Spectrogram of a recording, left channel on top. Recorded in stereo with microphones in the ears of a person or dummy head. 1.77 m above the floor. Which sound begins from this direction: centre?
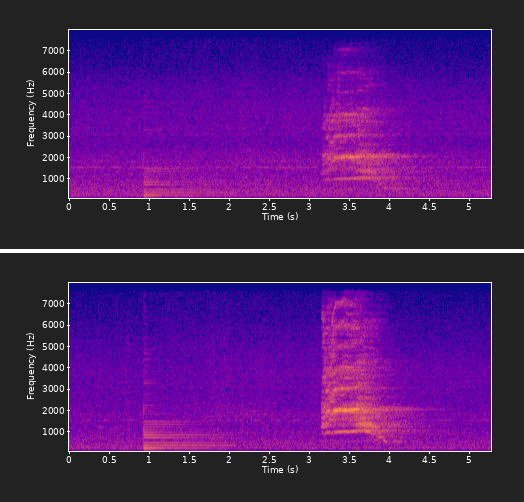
A guitar, at 0.9 s.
